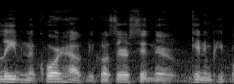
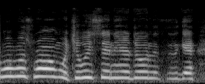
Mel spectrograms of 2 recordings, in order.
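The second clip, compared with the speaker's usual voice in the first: much higher, louder scoffing taunt; hammed-up high-pitched mom sneering at Holly; mocking mom voice; 7 dB louder than usual.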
